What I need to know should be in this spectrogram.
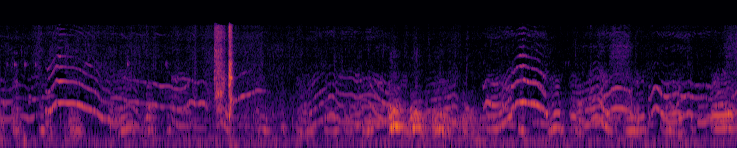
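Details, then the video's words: Just-born English Pointer puppies crying in a litter, high wavering whimpers and squeals sweeping up and down, overlapping from several pups, with a short burst of rustling noise near the start. "Pointer Puppy"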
